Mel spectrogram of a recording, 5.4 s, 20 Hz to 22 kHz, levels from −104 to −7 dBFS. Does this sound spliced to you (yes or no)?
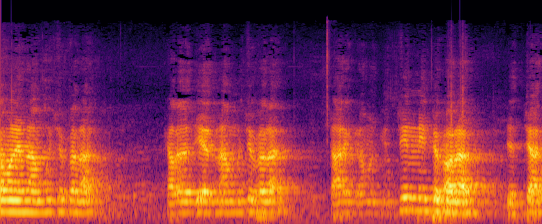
no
